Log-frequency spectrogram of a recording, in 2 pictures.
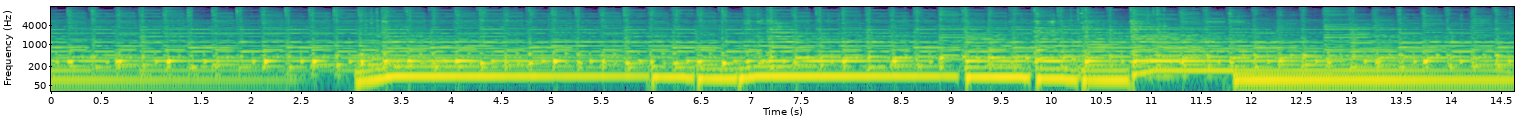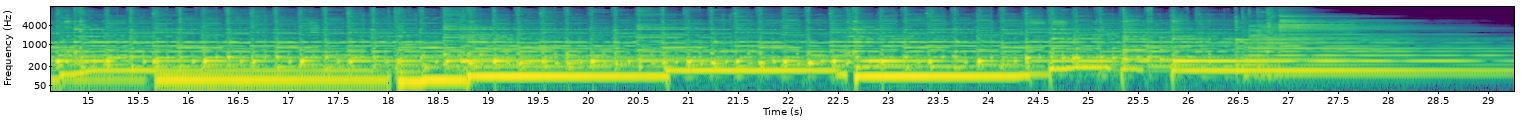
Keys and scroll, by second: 4.4 l, 6.0 p, 6.7 space, 7.5 ctrl+x, 9.4 p, 10.7 Escape, 11.4 ctrl+z, 12.7 Escape, 14.5 Escape, 15.0 ctrl+z, 16.2 i, 18.2 p, 19.6 Escape, 20.8 Escape, 20.9 Escape.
